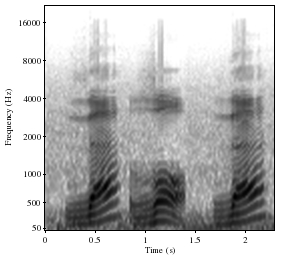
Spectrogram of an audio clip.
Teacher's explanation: Pangkal lidah itu naik ke langit-langit. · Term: dha tebal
